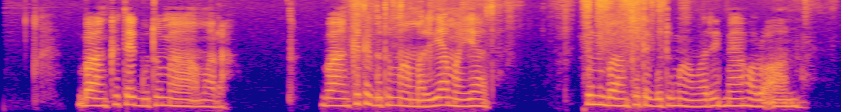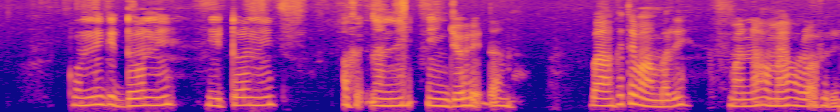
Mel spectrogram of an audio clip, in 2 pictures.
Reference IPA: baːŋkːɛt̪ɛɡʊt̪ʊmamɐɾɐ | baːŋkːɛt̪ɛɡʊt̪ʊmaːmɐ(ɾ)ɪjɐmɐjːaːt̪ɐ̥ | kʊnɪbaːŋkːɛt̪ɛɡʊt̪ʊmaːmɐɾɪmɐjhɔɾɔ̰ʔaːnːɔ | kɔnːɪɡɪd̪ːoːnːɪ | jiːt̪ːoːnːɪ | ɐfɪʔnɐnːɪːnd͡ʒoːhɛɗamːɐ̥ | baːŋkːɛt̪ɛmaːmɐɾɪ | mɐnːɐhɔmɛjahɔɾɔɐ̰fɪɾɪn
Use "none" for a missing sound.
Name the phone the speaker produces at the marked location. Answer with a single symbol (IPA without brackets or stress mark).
ɾ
